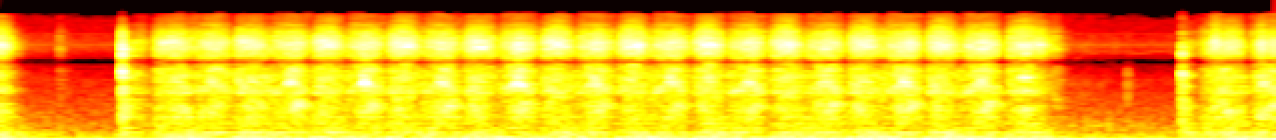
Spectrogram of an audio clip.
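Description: A metal file rasps back and forth in quick, even strokes.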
